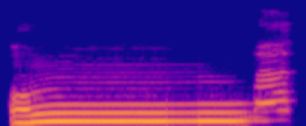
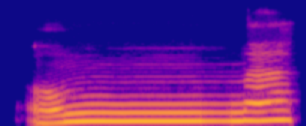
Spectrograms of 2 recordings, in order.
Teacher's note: we have a soft nasal sound at the end as well.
